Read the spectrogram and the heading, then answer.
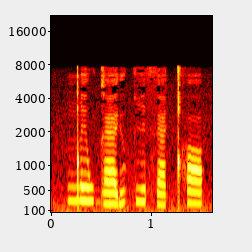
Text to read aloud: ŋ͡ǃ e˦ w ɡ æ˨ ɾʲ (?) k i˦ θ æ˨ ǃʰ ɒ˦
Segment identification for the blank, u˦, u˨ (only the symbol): u˦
